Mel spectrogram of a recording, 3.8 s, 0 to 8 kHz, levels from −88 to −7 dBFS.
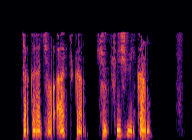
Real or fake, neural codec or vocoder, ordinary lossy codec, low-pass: real; none; AAC, 16 kbps; 7.2 kHz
